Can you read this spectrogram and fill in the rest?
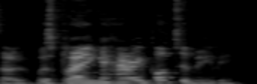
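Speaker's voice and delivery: usual speaking voice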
